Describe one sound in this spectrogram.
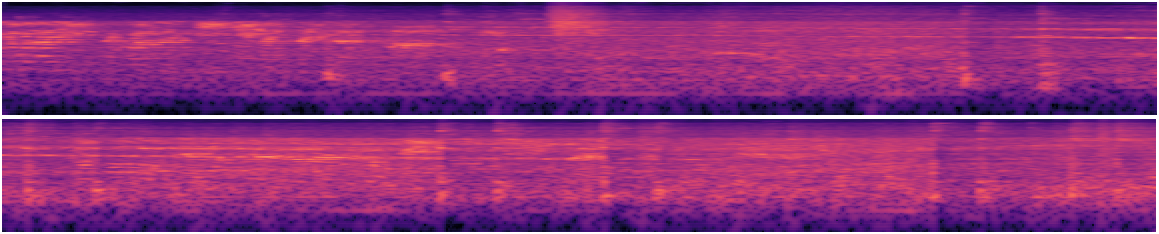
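A train's electric motor whines as it pulls away.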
